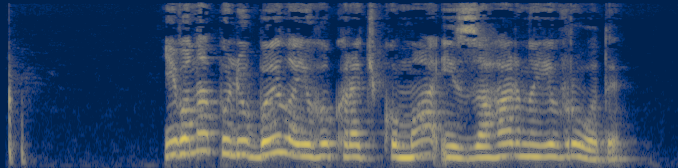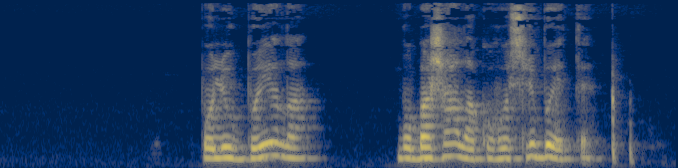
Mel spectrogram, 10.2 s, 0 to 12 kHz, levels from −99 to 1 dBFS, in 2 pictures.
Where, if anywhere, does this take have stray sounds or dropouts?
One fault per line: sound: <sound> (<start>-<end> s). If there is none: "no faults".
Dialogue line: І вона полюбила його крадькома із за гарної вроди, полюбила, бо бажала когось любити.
no faults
